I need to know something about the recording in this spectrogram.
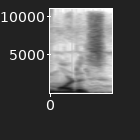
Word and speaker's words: modals: सो बच्चों, इसमें ध्यान देने वाली बात यह है कि MODELS को क्या बोलते हैं, मॉडल्स, बट ये क्या है स्पेलिंग, MODALS। सो इसका जो प्रोनाउंसिएशन है वो क्या हुआ, मॉडल्स।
